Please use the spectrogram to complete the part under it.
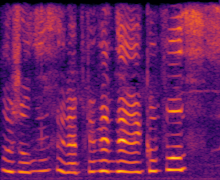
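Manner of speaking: tearful, high, breaking voice. Receiving a reward, the speaker talks through tears, crying while speaking. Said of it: "j'arrête de pleurer".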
